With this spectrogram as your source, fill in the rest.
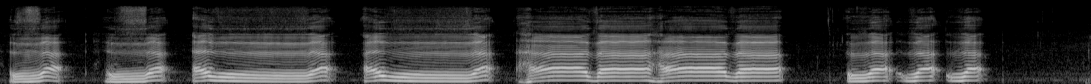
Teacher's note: ভোতা আওয়াজ, বাতাস বন্ধ, আওয়াজ জারি · হ্যাঁ, ফালইয়াবুদু রব্বা হাযাল, হা উপরে একটা ছোট আলিফ টানতে হবে, হা যাল, যাল বাইত, জালটা দেখে নেই একটু, এ দেখেন কোথায় জিহ্বাটা লাগছে, জিহ্বার শীর্ষ থেকে একটু ভিতরের অংশ, এটাকে বলা হয় তরাফুল লিসান, এই জায়গাটা উপরে দাঁতের শীর্ষে লাগিয়ে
